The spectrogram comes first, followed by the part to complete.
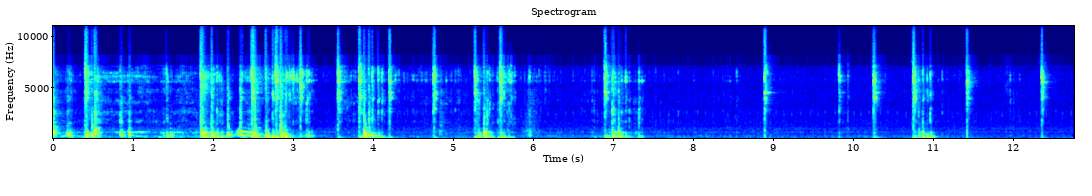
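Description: Two Beyblade Metal Fusion spinning tops battling in a small plastic stadium: sharp clacks as the metal-wheeled tops strike each other and the arena wall. The clacks come thick and fast for the first few seconds, then thin out to single knocks every second or so as the tops lose spin.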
